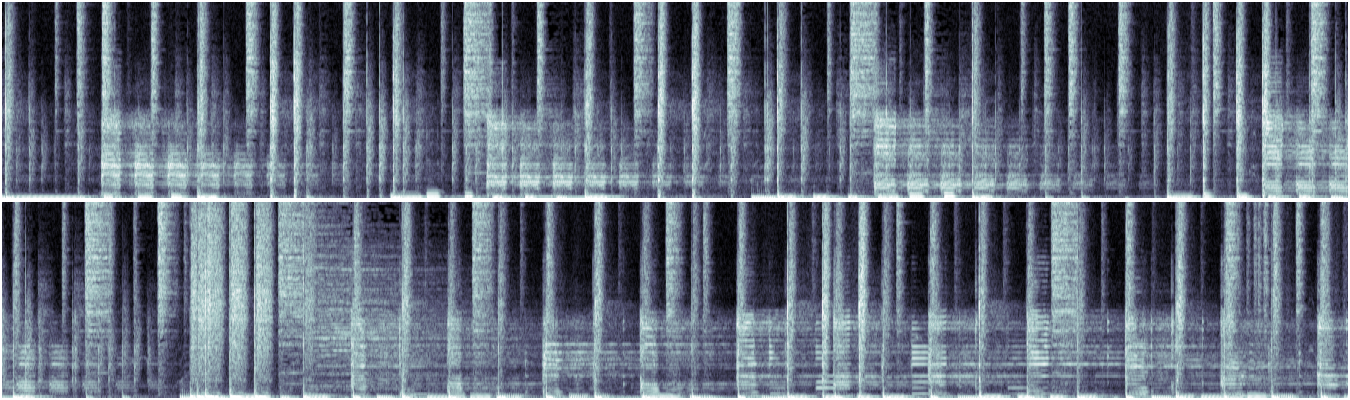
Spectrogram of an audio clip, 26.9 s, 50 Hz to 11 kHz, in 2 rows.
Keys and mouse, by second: 1.0 ctrl+r, 3.5 middle click, 6.4-8.8 drag, 7.1-8.1 right drag, 8.2 i, 10.4 Tab, 11.2 a, 11.4 middle click, 12.4-13.8 middle drag, 14.8-16.9 middle drag, 17.7-21.7 middle drag, 22.3-26.8 middle drag.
